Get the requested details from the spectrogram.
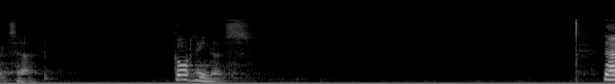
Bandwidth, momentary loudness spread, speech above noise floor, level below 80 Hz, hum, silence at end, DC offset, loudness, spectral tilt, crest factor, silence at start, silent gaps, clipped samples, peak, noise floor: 8.4 kHz; 20 LU; 35 dB; -74 dBFS; none; 0 s; 1%; -35 LUFS; -4.5 dB/octave; 26 dB; 0 s; none; under 0.1%; -10 dBFS; -69 dBFS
